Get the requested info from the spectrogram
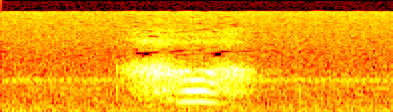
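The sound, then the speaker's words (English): A single muffled sneeze, short and fairly soft, bursting out once and fading quickly against a quiet background. “Bless you, son.”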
